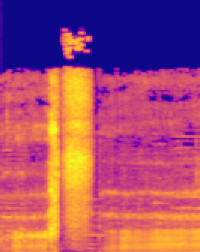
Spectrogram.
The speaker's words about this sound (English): Later, the boy heard a real wolf growling.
